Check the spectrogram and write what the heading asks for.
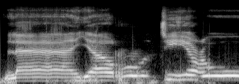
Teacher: এখানে উ তিন আলিফ টেনে নুনকে সাকিন করতে হবে, কারণ মধ্যে আরজি মদের হরফের বামের হরফে ওয়াকফ হইলে তিন আলিফ টেনিয়া পড়িতে হয়, এই মদকে মধ্যে আরজি বলা হয়।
